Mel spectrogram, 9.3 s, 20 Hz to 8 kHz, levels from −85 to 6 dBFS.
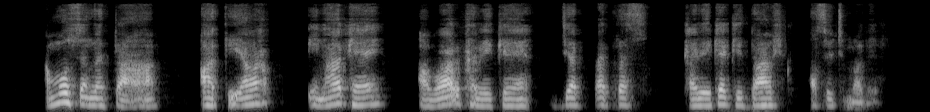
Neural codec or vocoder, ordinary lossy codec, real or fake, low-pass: codec, 24 kHz, 1 kbps, SNAC; AAC, 32 kbps; fake; 7.2 kHz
